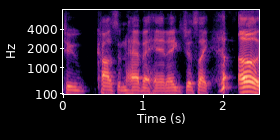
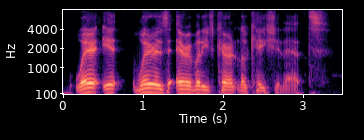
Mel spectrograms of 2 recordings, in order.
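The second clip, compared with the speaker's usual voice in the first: ordinary delivery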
